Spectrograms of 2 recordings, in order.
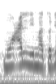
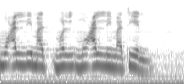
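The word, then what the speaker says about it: مُعَلِّمَةٌ: Now, fil bayti muallimatun. Yan po yung tama at hindi po muallimatin.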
